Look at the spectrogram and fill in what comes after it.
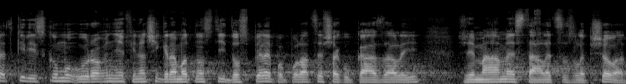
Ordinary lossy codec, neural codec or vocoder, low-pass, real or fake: AAC, 64 kbps; vocoder, 44.1 kHz, 128 mel bands every 512 samples, BigVGAN v2; 14.4 kHz; fake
